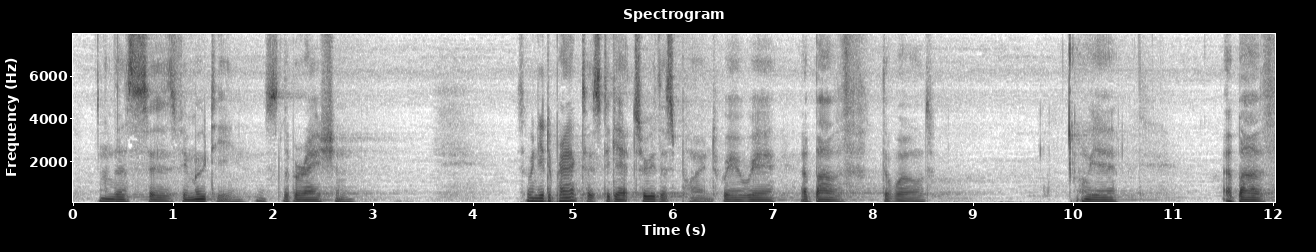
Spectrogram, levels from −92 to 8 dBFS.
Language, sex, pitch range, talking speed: English, male, 100-115 Hz, 115 wpm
